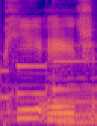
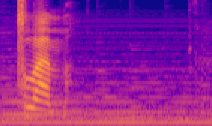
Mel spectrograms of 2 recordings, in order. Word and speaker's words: phlegm: P-H-L-E-G-M. No, okay, no, no. Definition. There we go. Phlegm. Phlegm. I feel like there are letters that shouldn't be here.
